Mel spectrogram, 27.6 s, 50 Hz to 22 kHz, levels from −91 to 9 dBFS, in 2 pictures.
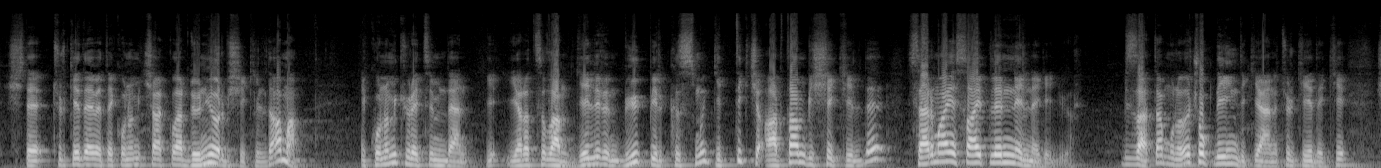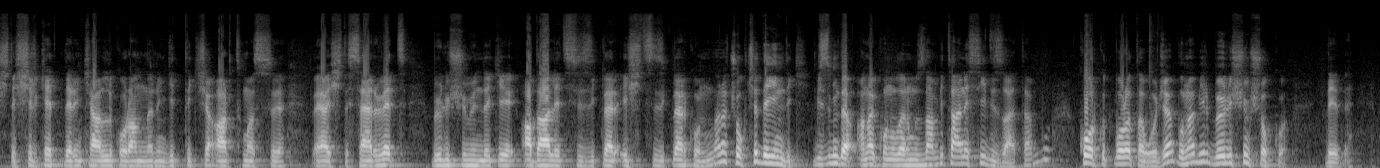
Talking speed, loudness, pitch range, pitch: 140 wpm, -18 LUFS, 115-155 Hz, 125 Hz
